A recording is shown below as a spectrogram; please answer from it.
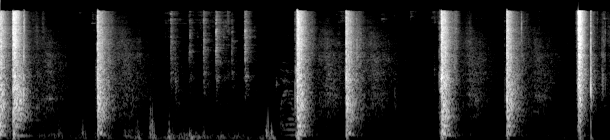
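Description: Gunshots at a firing range: about seven sharp shots at irregular intervals, each followed by a short echo.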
